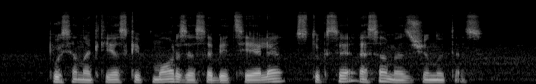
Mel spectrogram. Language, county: Lithuanian, Tauragė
